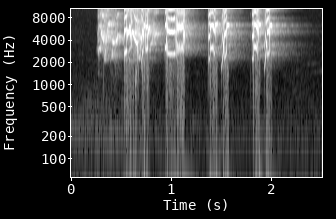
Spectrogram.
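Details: Lovebird song played to encourage other lovebirds to sing: loud, rapid, grating screeches in paired bursts, four groups packed into about two seconds, harsh and piercing.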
